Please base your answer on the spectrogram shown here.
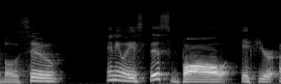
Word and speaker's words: Bosu: It's called a Bosu ball, Basu ball, however you want to pronounce it. Okay, I pronounce it Bosu.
